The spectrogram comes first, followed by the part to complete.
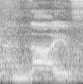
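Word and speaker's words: knife: चाकू से, so with नाइफ। अच्छा, केस साइलेंट हो जाएगा यहाँ पे, ठीक है, यस, आई cut vegetables with नाइफ।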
